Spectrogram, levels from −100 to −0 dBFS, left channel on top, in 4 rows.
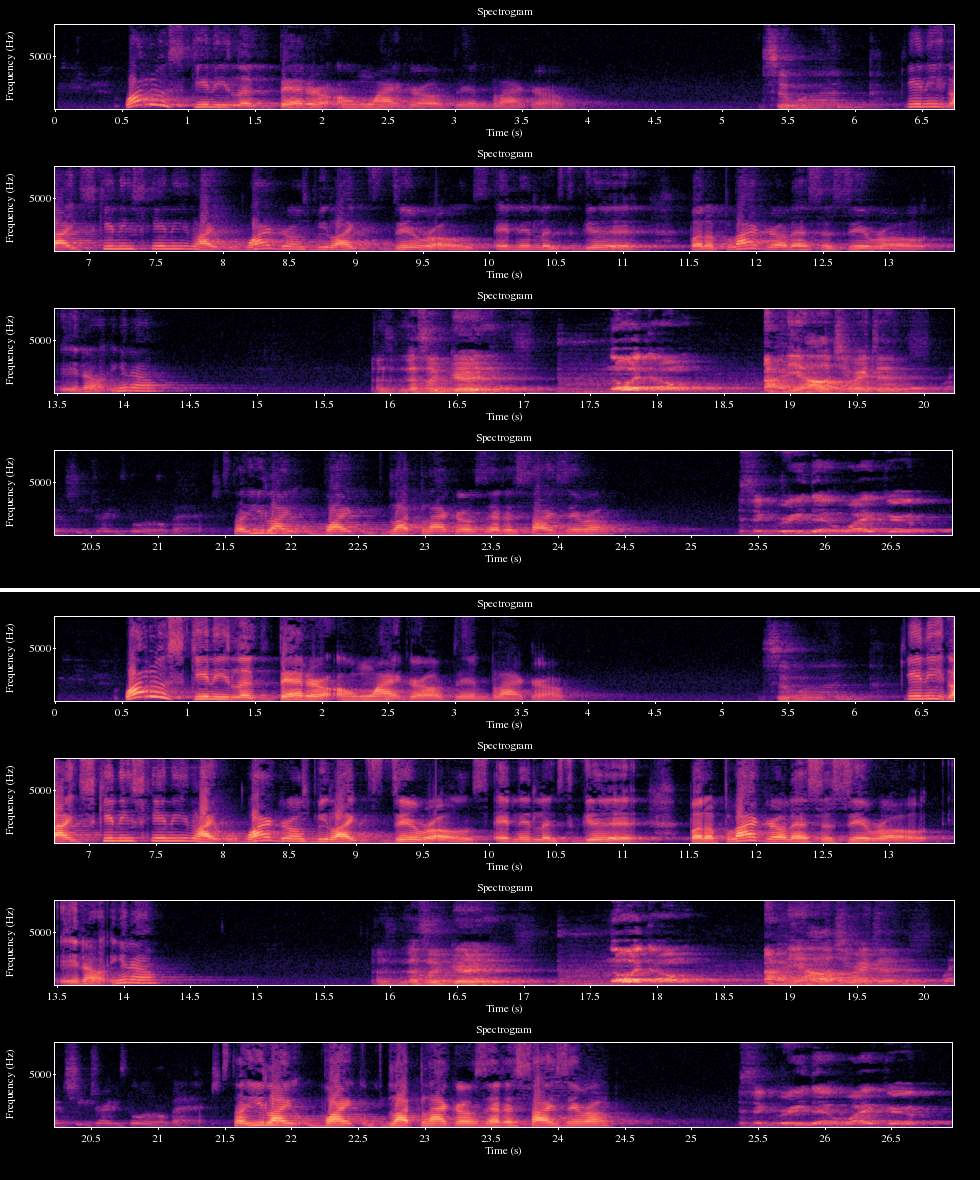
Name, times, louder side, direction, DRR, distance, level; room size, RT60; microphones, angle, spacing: voice 1, 0.5-3.8 6.4-14.3 20.1-21.2 21.6-24.4, right 6 dB, 75° right, 14 dB, 0.5 m, -28 dB
voice 2, 5.3-5.9 15.9-16.9 18.8-19.9, left 2 dB, 45° left, 0 dB, 2.5 m, -30 dB
voice 3, 17.2-18.5 25.4-26.7, equal, 5° left, 1 dB, 2.1 m, -28 dB
17.0 x 17.0 x 2.5 m, 1.4 s
head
